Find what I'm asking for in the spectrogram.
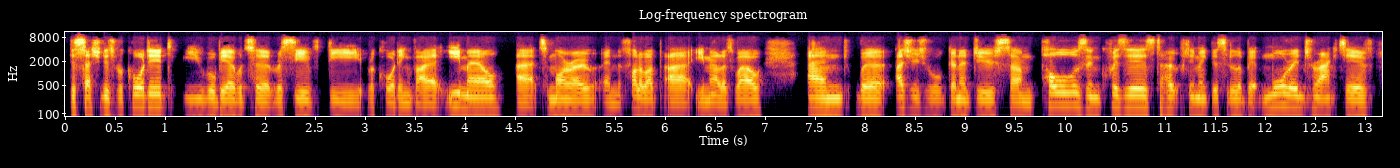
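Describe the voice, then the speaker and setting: A man hosting a live training webinar, talking in a relaxed way with many fillers. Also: medium pitch, a little fast, no room sound, muffled recording. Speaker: training team manager, webinar host.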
